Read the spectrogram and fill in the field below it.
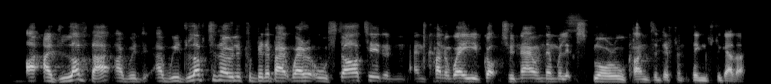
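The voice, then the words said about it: British English accent. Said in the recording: “someone with a lovely British accent”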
